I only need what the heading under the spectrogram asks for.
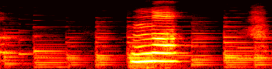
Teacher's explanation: The pronunciation parts are the same, but this time the airflow needs to vibrate your vocal cords. Pronounce from the nasal cavity.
